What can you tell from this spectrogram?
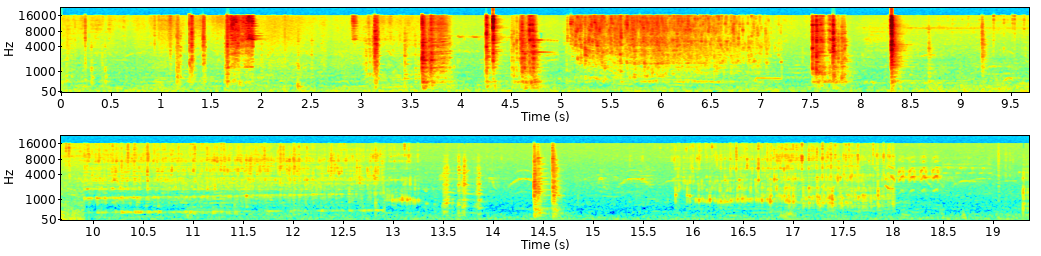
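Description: Water being poured for chimarrão, with sharp knocks and clicks of the gourd and kettle being handled, the loudest about four and eight seconds in. Later a quieter pour whose pitch rises slowly as the vessel fills.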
